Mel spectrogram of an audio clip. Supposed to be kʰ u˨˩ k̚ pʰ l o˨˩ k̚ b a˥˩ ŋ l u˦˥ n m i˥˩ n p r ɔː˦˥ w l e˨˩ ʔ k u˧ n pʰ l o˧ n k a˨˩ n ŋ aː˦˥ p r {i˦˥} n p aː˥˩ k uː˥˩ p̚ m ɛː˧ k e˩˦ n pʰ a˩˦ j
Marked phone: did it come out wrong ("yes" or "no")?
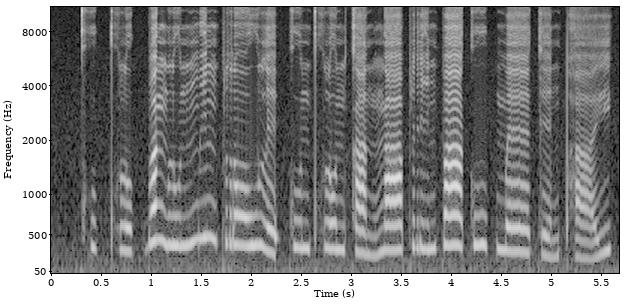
no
